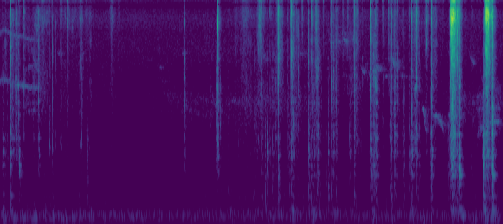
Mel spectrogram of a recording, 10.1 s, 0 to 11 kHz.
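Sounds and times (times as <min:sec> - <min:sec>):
screwdriver turning screw clicking: 0:07.4 - 0:10.0.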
